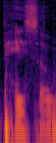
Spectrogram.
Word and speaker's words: peso: Did you know that peso rhymes with queso? – Queso, peso.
